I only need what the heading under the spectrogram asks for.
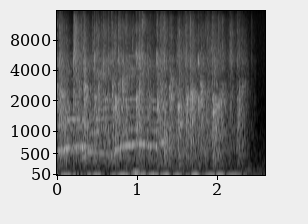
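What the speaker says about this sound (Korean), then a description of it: "박수로 환영하도록 하겠습니다" A church congregation at a Korean Sunday service claps to welcome a visiting pastor from Israel, sustained, fairly close applause that fades out at the end while a voice carries over it.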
